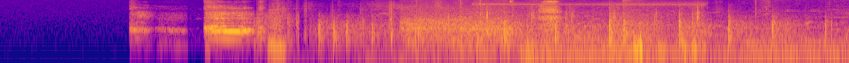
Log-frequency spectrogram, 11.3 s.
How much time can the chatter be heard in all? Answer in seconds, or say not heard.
6 s.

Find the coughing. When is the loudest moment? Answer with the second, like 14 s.
3 s.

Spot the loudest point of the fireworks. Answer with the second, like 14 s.
8 s.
